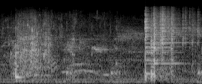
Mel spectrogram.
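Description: A stone roller knocks against a stone slab.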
